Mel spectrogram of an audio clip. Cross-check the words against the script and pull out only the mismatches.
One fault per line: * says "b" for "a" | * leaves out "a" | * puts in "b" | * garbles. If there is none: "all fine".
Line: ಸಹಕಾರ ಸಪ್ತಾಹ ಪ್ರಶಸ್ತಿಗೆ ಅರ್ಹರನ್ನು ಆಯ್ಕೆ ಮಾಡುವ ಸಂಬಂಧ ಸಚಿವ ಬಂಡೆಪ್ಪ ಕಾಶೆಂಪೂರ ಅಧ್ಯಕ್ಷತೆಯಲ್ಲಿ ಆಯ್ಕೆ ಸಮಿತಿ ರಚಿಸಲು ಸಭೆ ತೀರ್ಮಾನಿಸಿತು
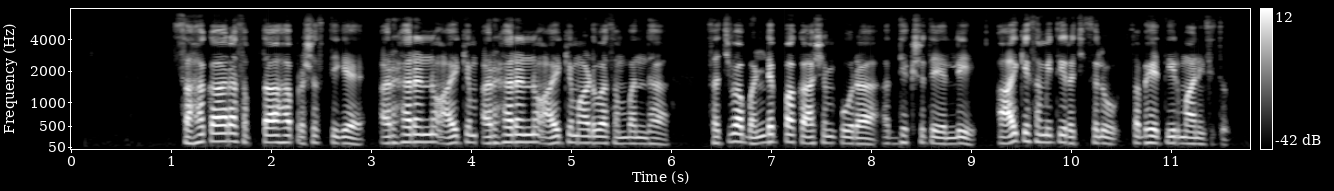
* puts in "ಅರ್ಹರನ್ನು ಆಯ್ಕೆ"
